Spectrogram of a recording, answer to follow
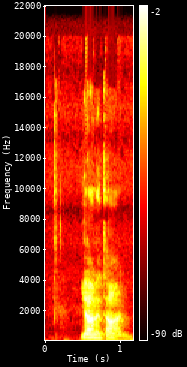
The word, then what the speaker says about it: Yonatan: Israeli, taught at Cornell in the States, had his son, can't pronounce his name, where is it? Yonatan, Yonatan, in quotations, Yoni.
